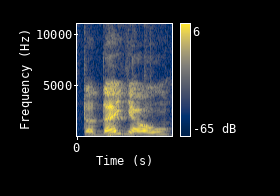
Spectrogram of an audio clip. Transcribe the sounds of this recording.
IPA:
tɐˈdɐ ˈjɛʊ

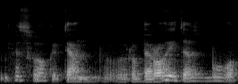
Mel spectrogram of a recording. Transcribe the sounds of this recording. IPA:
ʋʲɪˈsoːkʲʊ ˈtʲɛn rʊbʲɛˈroːɪdɐs ˈbʊʋoː

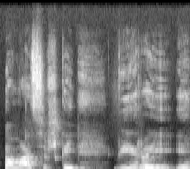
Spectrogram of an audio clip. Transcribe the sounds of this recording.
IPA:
bɐ ˈmɑːsʲɪʃkɐɪ ˈʋʲiːrɐɪ ɪn

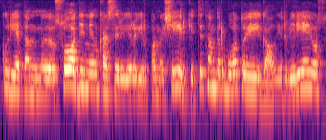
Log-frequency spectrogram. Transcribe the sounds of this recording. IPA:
kʊˈrʲiɛ ˈtʲɛn ˈsoːdʲɪnʲɪŋkɐs ˈɪr ˈɪr ɪr pɐnɐˈʃʲɛɪ ɪr kʲɪˈtʲɪ tʲɛn dɐrˈbuɔtoːjɛɪ ˈɡɐlˠ ɪr ʋʲɪˈrʲeːjoːs

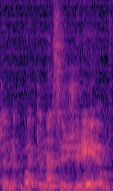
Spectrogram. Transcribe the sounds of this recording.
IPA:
tʲeːn ʋuɔ ˈtʲeːˌnɑːs ɪr ʒʲuːˈrʲiɛjuɔm

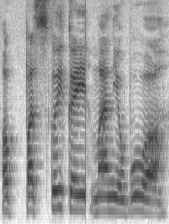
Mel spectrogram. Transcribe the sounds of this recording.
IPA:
oː pɐsˈkʊɪ ˈkɐɪ ˈmɐn ˈjɛʊ ˈbuːʋoː

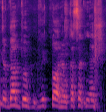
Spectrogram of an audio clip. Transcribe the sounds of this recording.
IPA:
tɐɪ ˈdɐr ˈdʊ ˈdʲʋʲɪ toːˈrʲiɛlˠkɐs ɐtʲˈnʲɛʃt͡ʃ

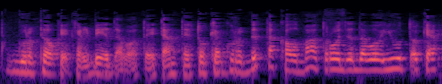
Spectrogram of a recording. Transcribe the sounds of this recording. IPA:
ɡrʊˈpʲoːkɐɪ kɐlʲˈbʲeːdɐʋoː tɐɪ ˈtʲɛn tɐɪ ˈtoːkʲɛ ɡrʊˈbʲɪ tɐ kɐlˠˈbɐ ɐtˈroːdʲɪdɐʋoː juː toːˈkʲɛ

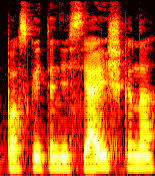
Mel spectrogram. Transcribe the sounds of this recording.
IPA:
pɐsˈkʊɪ ˈtʲɛn ɪʃʲsʲɪˈɐɪʃʲkʲɪnɐ

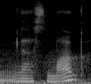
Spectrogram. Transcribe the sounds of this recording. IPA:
nʲɛˈsmɐk

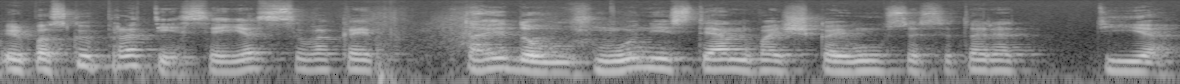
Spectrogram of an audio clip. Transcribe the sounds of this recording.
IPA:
ɪr pɐsˈkʊɪ ˈprɑːtʲæːsʲɛ ˈjɛs ˈʋɐ ˈkɐɪp ˈɐɪdɐʋoː ˈʒmoːnʲeːs ˈtʲɛn ˈʋɐ ɪʃ kɐɪˈmuː sʊˈsʲɪtɐrʲɛ ˈtʲiɛ

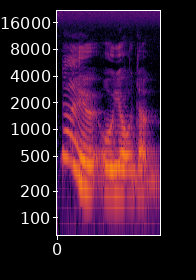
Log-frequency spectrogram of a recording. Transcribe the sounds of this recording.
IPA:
ˈnɐ joː oː jɛʊ ˈdɐp

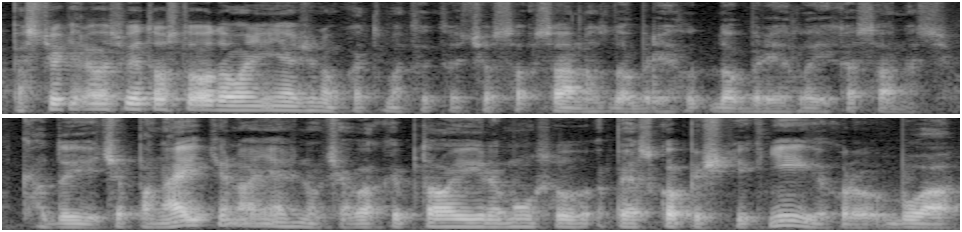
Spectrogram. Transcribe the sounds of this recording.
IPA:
pɐˈsʲkʲɛʊ kʲɛˈlʲoːs ˈʋʲiɛtoːs ˈstoːdɐʋoː nʲɛɪ nʲɛʒʲɪˈnɐʊ kɐt mɐˈtɐɪ tɐɪ ˈt͡ʃʲɛ sɐ ˈsɑːnɐs ˈdoːbʲrʲɛɪ ˈdoːbʲrʲɛɪ ˈlˠɐɪkɐs ˈsɑːnɐs jɛʊ kɐˈdʊ ˈjiː t͡ʃʲɛ pɐˈnɐɪkʲɪnoː nʲɛʒʲɪˈnɐʊ t͡ʃʲɛ ˈʋɐ kɜp ˈtoːjɪ ˈiːrɐ ˈmuːsuː ɐpʲeː ˈskoːpʲɪʃʲkʲiː ˈknʲiːɡɐ kʊr ˈbuːoː

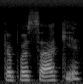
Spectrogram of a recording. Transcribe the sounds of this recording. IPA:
kɐp pɐˈsɑːkʲeː

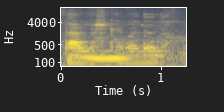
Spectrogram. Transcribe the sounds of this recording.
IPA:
ˈtɐrʲmʲɪʃkɐɪ ʋɐˈdʲɪnɐm

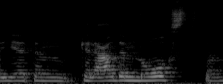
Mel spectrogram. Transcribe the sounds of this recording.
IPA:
ˈjiɛ tʲɛn kʲɛˈlʲɛʊdɐmʲ ˈnoːkst tʲɛn

